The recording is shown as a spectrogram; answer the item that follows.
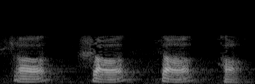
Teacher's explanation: इन 4 वर्ण के समय पर थोड़ा सा रगड़ करके निकलती है हवा, इसलिए गर्म अधिक हो जाती है। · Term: ऊष्म वर्ण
